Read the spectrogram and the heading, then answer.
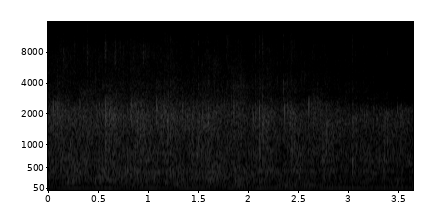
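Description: A crowd claps steadily in a dense, continuous burst of applause that holds at an even level for several seconds, with no voices rising above it.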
